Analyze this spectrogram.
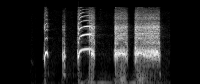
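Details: Chinese francolin calling back and forth with another: a sharp click, a short note, then three loud, harsh, ringing notes, the last two long and steady, all within about one and a half seconds, with no other sounds.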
